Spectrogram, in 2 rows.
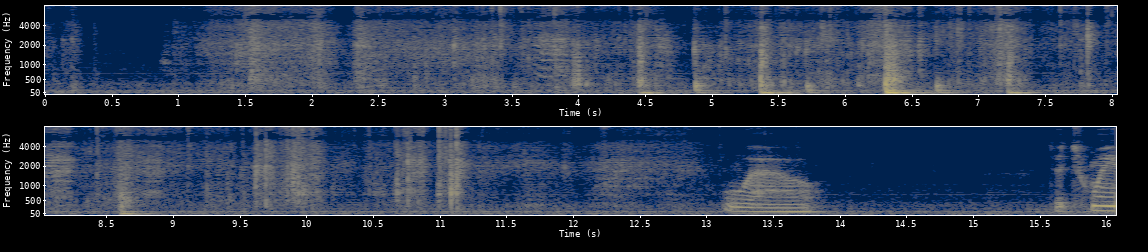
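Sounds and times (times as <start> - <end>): plastic film and paper crinkling: 1.0 - 13.2.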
